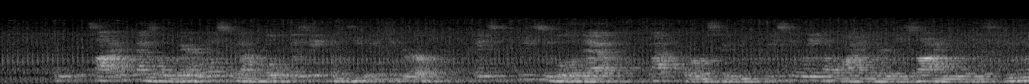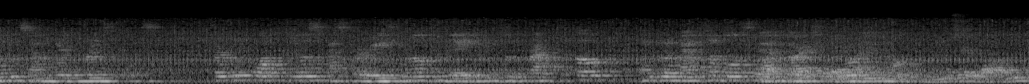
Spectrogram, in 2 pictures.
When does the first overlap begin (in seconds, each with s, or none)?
17.8 s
